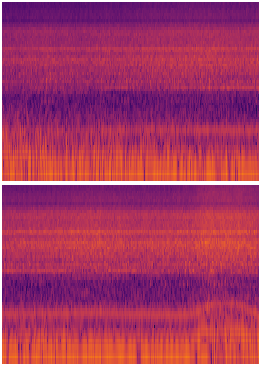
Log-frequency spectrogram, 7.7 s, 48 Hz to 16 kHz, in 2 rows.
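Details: 2006 Toyota engine noise at idle: a steady low hum over a smooth idle that bends upward when the engine is blipped; source not yet found.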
